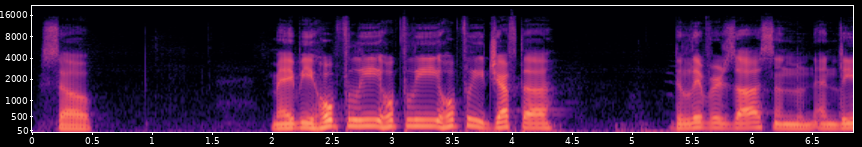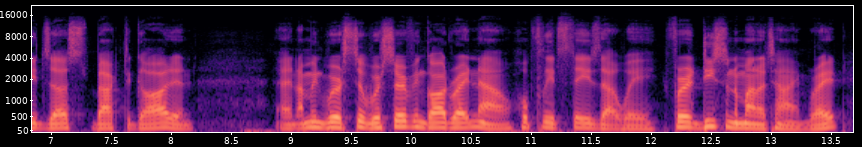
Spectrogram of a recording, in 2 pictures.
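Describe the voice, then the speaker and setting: A man's voice: a little high, normal speed, clear, resonant tone, no echo, studio quality. A man hosting a Bible study livestream with casual, conversational commentary, repeating phrases for emphasis.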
